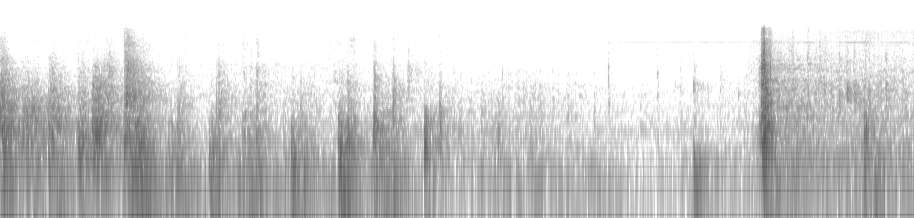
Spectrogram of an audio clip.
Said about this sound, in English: Everything all right? Are we okay? Did that tremor throw off the system?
